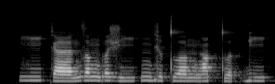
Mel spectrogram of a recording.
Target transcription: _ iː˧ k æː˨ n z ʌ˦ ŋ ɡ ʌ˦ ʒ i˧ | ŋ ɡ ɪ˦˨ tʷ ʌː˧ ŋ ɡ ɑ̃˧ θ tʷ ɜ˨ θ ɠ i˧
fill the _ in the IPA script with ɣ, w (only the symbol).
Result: ɣ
